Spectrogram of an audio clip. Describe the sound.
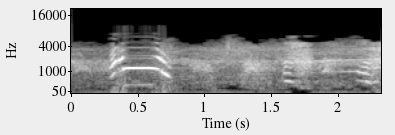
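A woman's high, wailing scream: one loud cry whose pitch arcs up and then falls, followed by fainter, broken vocal cries.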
